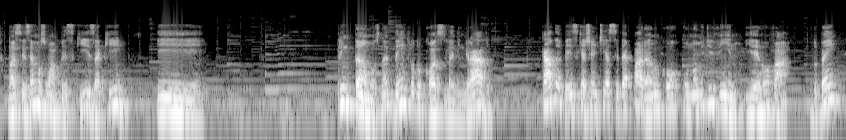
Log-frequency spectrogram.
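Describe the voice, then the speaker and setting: A man's voice: medium pitch, lively intonation, normal speed, a little mellow. A man giving an explanatory lesson on Bible languages, patient and often checking in with listeners. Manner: patient, checks in with tag questions. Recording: dull lo-fi sound. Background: faint background music.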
